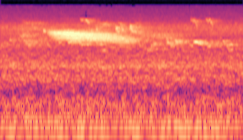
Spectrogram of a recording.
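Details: Female common chaffinch foraging in the Botanical Garden in Munich: a single clear, high whistled note, drawn out and slightly falling, over faint high chirps from other small birds and steady background hiss.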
